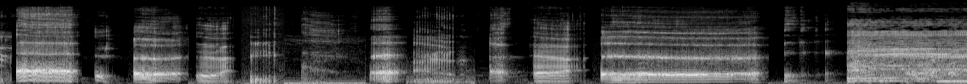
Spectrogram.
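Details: Repeated burping: a run of loud, long, deep-voiced belches, some drawn out for several seconds.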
